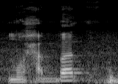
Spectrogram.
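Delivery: محبت as "mu-HAB-bat", u in the first syllable; pronunciation option. Shown as a demonstration. Teacher reading quiz choices, drawn-out "muhabbat" for محبت. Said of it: "درست تلفظ آپ نے دینا ہے".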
